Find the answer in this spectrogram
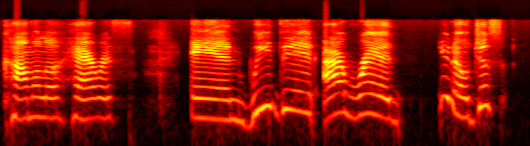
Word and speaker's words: Kamala: Okay, so her name is pronounced Kamala Harris.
